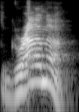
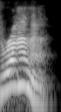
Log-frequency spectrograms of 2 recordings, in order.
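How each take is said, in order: First: The word begins with a g sound. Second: The word begins with an r sound. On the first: This is how it was said elsewhere. "elsewhere, this word seems to have been pronounced" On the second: This is the modern pronunciation. "in modern language there, and it's pronounced as rana"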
